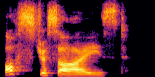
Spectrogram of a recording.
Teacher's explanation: first one this is ostracized okay ostracized yeah ostracized has the the emphasis on the first syllable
